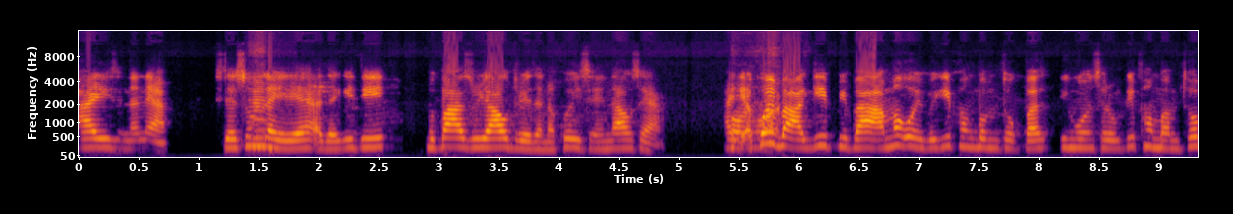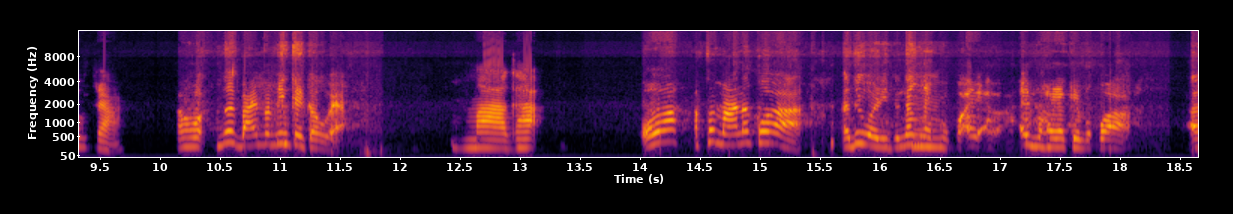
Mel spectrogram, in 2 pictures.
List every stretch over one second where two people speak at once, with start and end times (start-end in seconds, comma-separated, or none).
none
